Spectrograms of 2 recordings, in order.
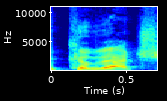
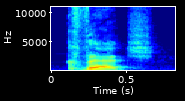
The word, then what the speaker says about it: kvetch: It's a really nice job you're making kvetch into a two-syllable word.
